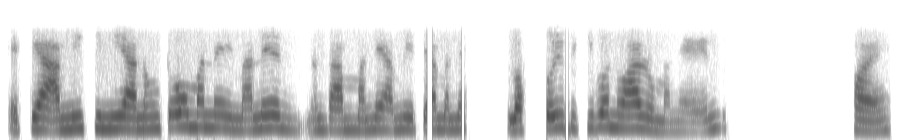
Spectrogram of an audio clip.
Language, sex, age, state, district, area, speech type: Assamese, female, 30-45, Assam, Golaghat, rural, conversation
